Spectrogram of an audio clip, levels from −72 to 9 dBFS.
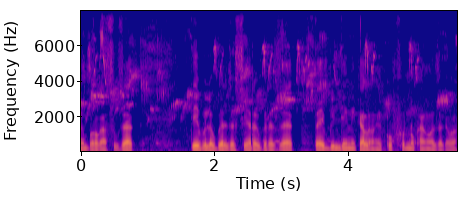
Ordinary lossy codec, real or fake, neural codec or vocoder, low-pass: none; real; none; none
